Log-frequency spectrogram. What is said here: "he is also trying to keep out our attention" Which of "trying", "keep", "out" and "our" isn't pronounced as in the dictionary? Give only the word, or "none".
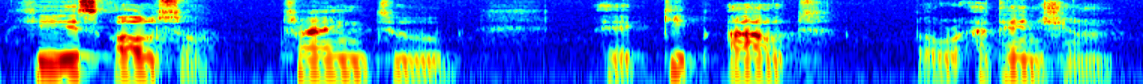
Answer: none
